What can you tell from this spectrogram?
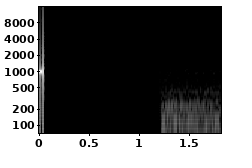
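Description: A single short, sharp electronic beep at a steady pitch sounds right at the start, loud and clipped, followed by near silence with only a few faint low rumbles.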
